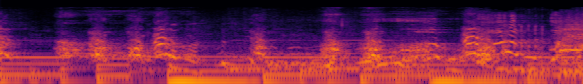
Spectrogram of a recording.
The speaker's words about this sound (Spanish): Hay muchos perros. ¿Dónde tiene todos estos animales, señor?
